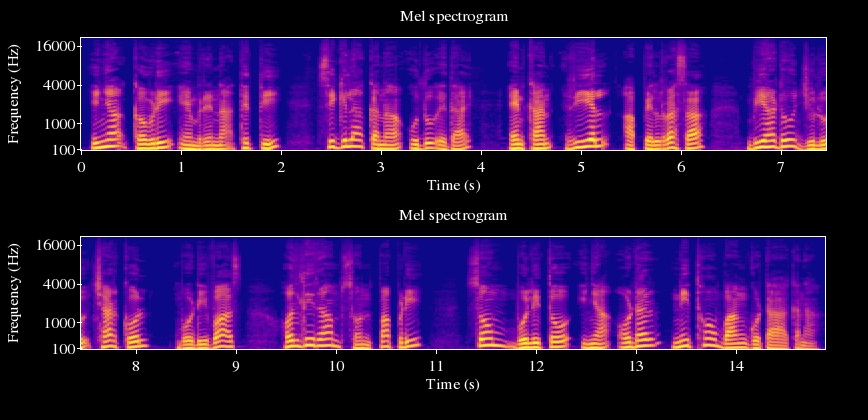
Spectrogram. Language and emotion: Santali, neutral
